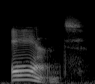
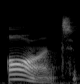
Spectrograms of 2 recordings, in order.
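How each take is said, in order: First: The vowel sounds like the one in cat. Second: The vowel sounds like the one in law. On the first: "with the a sound, as in cat" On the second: "aunt with ah, as in law"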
